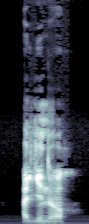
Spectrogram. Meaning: a female given name from Provençal, equivalent to English Eleanor
- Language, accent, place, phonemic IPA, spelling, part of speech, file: French, France, Lyon, /a.lje.nɔʁ/, Aliénor, proper noun, LL-Q150 (fra)-Aliénor.wav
